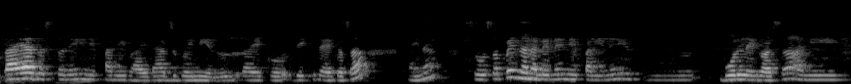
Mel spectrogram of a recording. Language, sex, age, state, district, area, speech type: Nepali, female, 30-45, West Bengal, Kalimpong, rural, spontaneous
